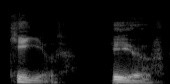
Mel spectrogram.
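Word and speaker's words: Kyiv: you'll see it now spelled as ky iv key you and i'm so appreciative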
